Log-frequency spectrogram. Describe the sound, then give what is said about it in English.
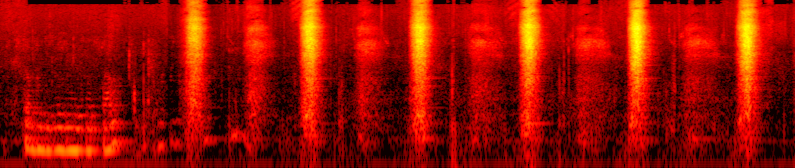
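A brief voice at the start gives way to forceful, rhythmic breathing during a twisting exercise: sharp, loud exhales about every second and a half, each followed by a softer breath, in a steady repeating pattern. “Moving with a powerful breathing.”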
